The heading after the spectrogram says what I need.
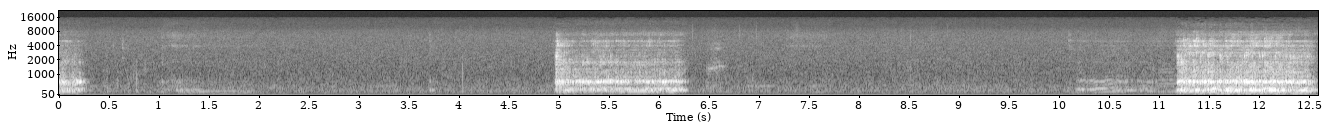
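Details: Bulldog snoring loudly in sleep: two loud, rough, drawn-out snoring breaths about six seconds apart over a quiet room.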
